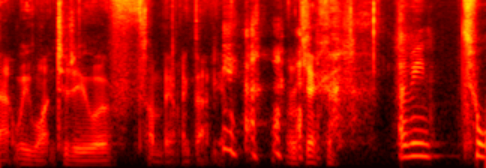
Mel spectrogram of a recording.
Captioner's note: laughter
